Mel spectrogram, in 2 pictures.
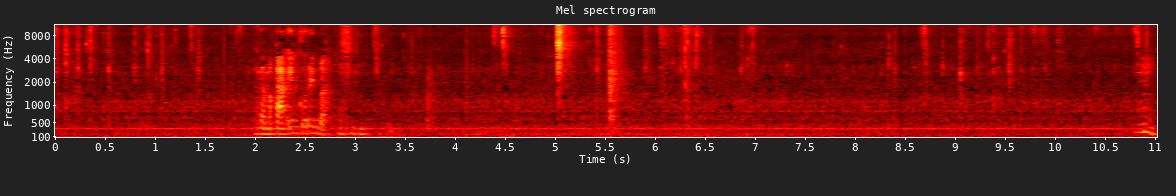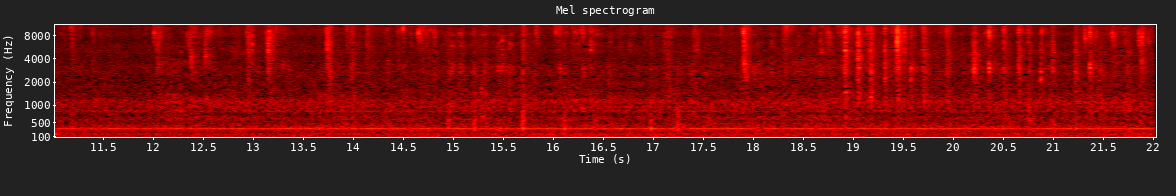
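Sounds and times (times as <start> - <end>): chewing food: 0.0 - 2.0, 3.2 - 22.0
low hum: 0.0 - 22.0
wet mouth clicks and smacks: 4.4 - 5.3.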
